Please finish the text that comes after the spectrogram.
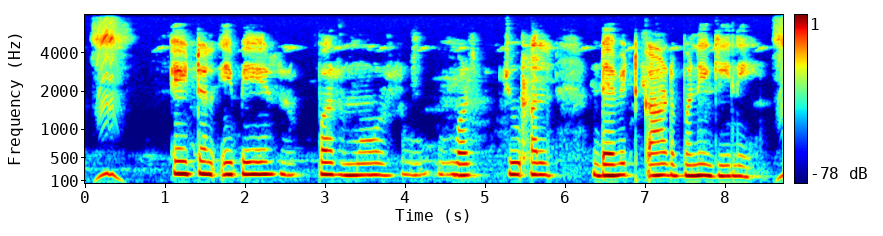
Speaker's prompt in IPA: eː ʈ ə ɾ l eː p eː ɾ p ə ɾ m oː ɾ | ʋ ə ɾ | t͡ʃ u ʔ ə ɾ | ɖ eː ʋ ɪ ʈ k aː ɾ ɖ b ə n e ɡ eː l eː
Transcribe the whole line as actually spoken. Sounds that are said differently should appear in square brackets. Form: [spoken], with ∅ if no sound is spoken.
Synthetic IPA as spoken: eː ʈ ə [∅] l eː p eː ɾ p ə ɾ m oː ɾ | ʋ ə ɾ | t͡ʃ u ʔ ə [l] | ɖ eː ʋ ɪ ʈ k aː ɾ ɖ b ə n e ɡ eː l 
